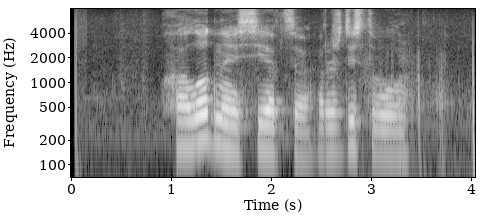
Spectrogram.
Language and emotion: Russian, neutral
